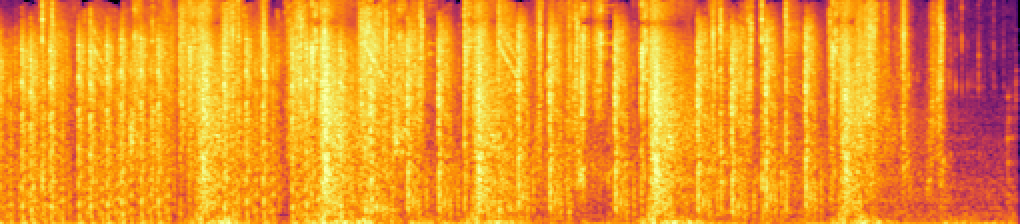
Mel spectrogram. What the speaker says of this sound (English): Man, look at the range of this shotgun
